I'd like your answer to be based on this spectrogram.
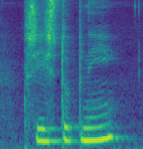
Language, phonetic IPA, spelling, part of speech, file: Czech, [ˈpr̝̊iːstupniː], přístupný, adjective, Cs-přístupný.ogg
- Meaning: 1. approachable, accessible (of person) 2. accessible (of terrain)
